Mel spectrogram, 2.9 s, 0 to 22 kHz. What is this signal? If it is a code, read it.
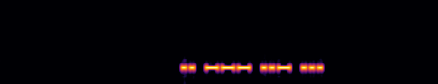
Morse code, heard as a keyed tone, about 44 wpm, 690 Hz. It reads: IOUS
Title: Prefixes and Suffixes 45wpm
